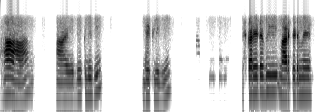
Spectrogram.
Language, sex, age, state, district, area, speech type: Hindi, male, 30-45, Madhya Pradesh, Balaghat, rural, conversation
